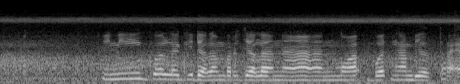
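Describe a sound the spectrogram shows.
A young woman speaks close by, in a rising, drawn-out voice.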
